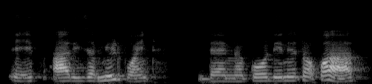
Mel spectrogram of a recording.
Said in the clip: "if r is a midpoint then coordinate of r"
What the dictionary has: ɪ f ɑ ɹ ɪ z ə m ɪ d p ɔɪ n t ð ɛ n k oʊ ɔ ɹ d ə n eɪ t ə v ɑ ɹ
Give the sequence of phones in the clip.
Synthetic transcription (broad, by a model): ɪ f ɑ ɹ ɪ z ə m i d p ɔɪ n t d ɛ n k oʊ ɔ ɹ d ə n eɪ t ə p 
